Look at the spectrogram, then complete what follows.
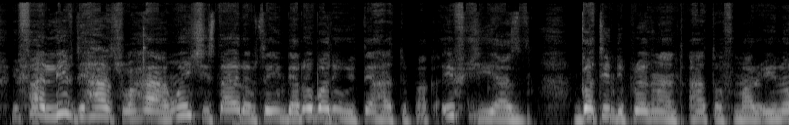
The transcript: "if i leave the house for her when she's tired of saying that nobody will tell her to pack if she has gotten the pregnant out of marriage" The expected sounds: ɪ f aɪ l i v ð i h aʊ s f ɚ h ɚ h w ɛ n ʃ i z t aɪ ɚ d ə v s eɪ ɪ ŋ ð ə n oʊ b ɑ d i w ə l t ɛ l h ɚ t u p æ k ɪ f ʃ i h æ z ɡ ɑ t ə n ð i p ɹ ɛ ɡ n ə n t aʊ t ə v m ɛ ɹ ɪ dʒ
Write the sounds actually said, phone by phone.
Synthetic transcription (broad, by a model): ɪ f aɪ l i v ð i h aʊ s f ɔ h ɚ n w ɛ n ʃ i s t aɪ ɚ d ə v s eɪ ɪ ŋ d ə n oʊ b ɑ d i w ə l t ɛ l h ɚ t u p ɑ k ɪ f ʃ i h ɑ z ɡ ɑ t ə n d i p ɹ ɛ ɡ n ə n t aʊ t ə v m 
